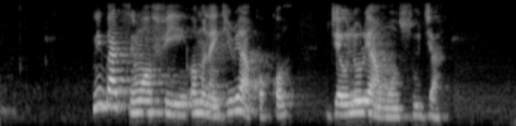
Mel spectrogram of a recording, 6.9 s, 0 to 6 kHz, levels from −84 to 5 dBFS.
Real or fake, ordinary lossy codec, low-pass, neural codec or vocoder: real; none; 5.4 kHz; none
